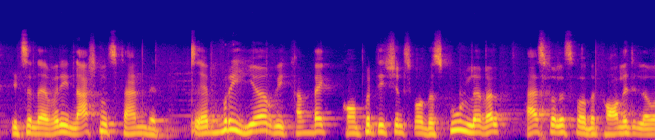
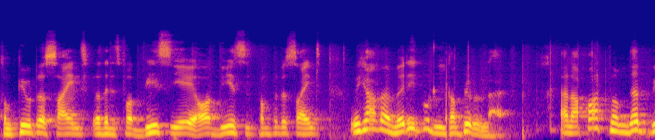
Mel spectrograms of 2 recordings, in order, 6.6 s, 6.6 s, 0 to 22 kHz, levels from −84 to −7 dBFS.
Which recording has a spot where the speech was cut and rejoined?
first; 1 cut; at 1.9 s

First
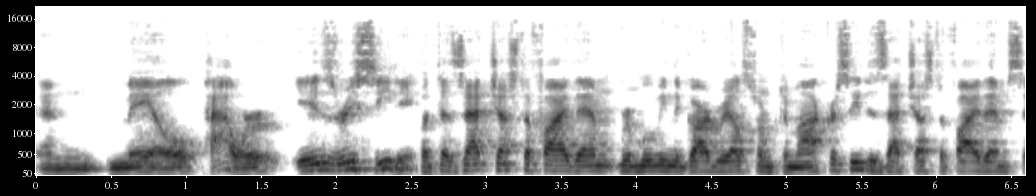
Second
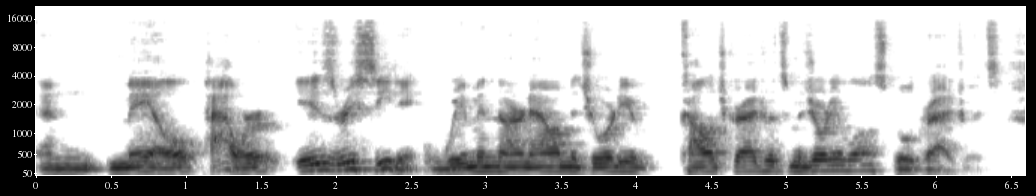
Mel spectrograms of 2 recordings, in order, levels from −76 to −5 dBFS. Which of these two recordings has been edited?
first; 1 cut; at 2.5 s

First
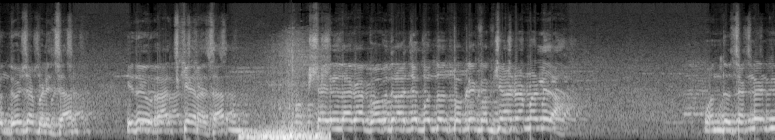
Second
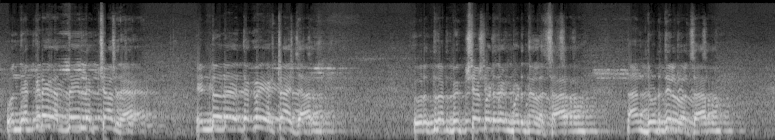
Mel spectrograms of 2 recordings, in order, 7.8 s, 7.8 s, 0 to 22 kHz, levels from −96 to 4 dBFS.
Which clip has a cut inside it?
first; 1 cut; at 2.9 s

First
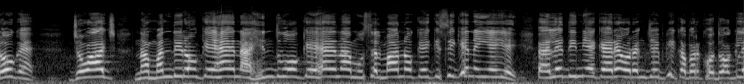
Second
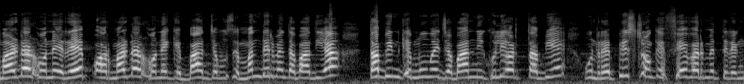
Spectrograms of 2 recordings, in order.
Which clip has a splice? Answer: first; 1 cut; at 5.3 s

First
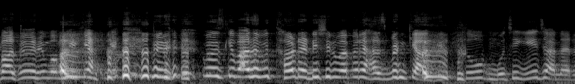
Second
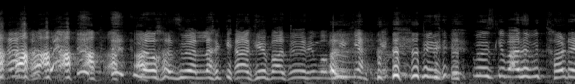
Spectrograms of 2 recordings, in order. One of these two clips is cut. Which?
first; 1 cut; at 4.7 s

